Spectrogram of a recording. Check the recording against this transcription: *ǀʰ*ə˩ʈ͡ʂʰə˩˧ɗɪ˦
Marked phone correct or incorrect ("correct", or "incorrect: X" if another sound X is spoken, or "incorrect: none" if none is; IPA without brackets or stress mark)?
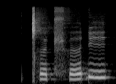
correct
